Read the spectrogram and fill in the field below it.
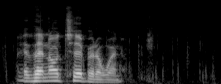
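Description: A young man speaks briefly into a microphone with animation, close up.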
